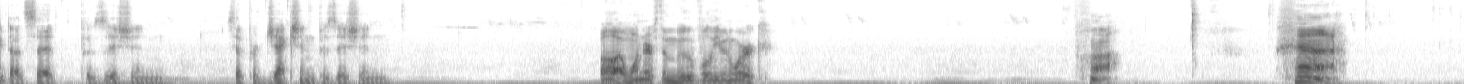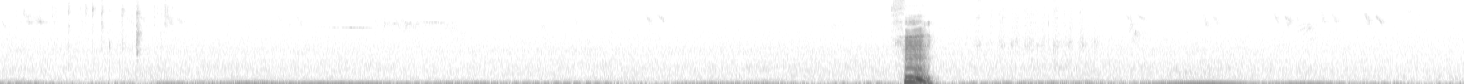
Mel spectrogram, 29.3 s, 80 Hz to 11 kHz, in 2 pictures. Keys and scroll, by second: 0.0-3.5 typing, 13.3-16.2 typing.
